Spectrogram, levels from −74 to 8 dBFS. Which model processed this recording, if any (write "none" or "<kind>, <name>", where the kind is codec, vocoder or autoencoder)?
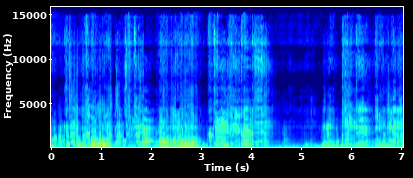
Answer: vocoder, BigVGAN v2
